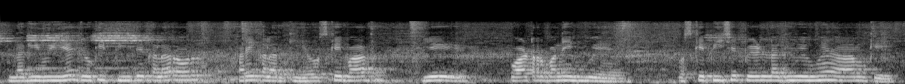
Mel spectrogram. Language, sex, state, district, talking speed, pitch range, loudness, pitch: Hindi, male, Madhya Pradesh, Katni, 180 wpm, 170-190 Hz, -13 LUFS, 180 Hz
